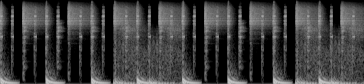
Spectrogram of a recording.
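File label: drum loops, left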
